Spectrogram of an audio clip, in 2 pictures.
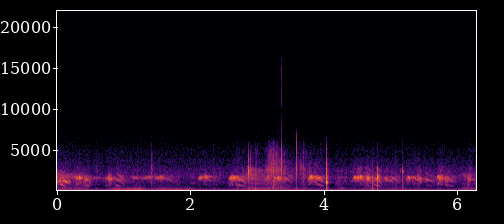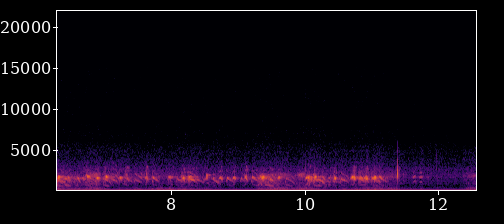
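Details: Spotted sandgrouse in South Morocco: a steady chatter of overlapping, down-slurred throaty notes running through the whole recording, with brief louder bursts near the middle and faint low rumble beneath.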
